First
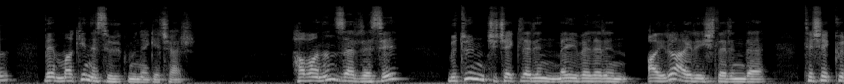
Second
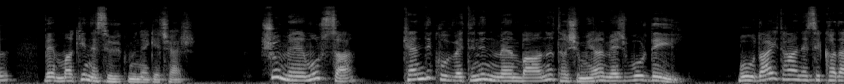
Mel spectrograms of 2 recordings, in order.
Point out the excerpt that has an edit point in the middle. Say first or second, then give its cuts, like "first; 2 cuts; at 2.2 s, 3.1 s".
second; 2 cuts; at 2.4 s, 7.4 s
